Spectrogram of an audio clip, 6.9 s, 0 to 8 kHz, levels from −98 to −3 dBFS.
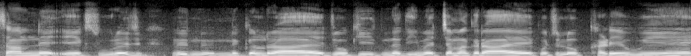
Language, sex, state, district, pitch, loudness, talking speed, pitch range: Hindi, male, Bihar, Purnia, 150 Hz, -18 LUFS, 155 wpm, 145-155 Hz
